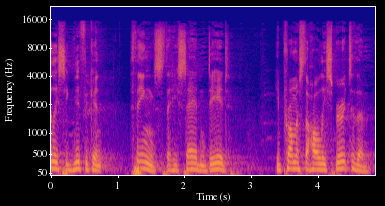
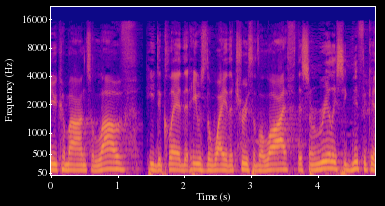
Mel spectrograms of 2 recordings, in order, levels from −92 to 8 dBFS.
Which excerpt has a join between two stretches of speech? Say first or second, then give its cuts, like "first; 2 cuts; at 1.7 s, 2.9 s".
second; 1 cut; at 1.4 s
